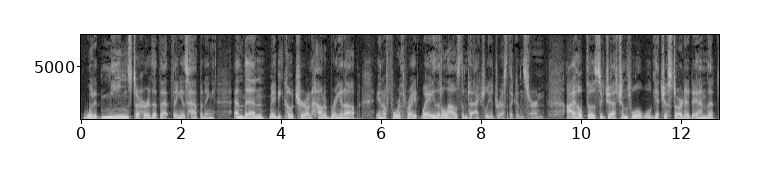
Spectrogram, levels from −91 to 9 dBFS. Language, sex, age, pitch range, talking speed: English, male, 50-69, 105-160 Hz, 205 wpm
